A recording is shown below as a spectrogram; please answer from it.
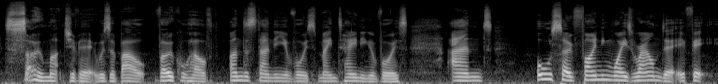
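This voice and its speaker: Woman with a low voice, chatty interview guest who laughs easily. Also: a little mellow, clean tone. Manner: chatty, laughs often, quick asides. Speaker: guest, comedian and singer. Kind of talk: casual interview chat.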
